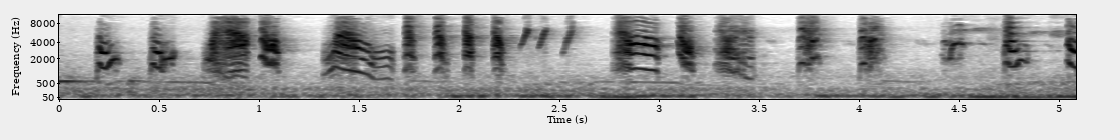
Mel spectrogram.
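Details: Long-tailed shrike, the cendet, after moulting in a lure recording meant to prompt singing: a rapid, dense run of harsh chattering notes, squawks and quick mimicked chirps with barely any pause.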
